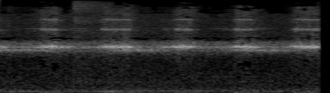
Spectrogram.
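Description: Cricket-chirping sound effect: a steady, high chirp repeating about two to three times a second, the stock gag for an awkward silence while someone is stuck for an answer.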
